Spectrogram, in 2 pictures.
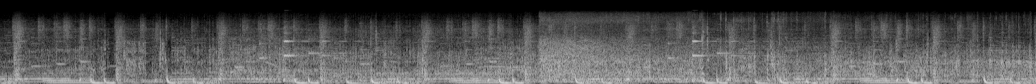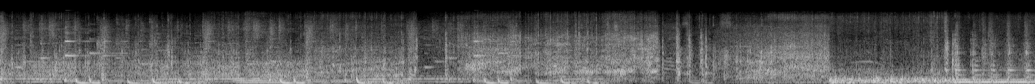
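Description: Skateboard sounds, wheels rolling on pavement with the clacks of tricks popped and landed, over a hip-hop beat with a repeating bassline. The music changes near the end.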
